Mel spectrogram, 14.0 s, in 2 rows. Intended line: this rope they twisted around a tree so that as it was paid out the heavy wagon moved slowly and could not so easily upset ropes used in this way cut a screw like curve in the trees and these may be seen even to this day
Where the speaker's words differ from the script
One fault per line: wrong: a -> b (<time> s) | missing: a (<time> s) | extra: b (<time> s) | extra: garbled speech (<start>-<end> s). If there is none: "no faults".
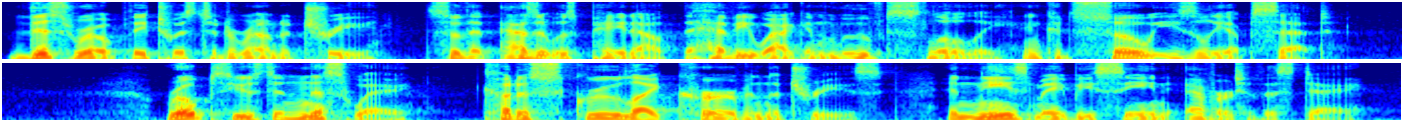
missing: not (5.4 s)
wrong: even -> ever (12.9 s)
